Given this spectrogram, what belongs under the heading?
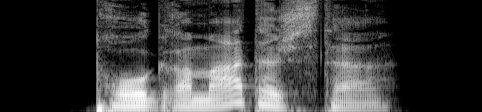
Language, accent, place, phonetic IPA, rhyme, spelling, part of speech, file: German, Germany, Berlin, [pʁoɡʁaˈmaːtɪʃstɐ], -aːtɪʃstɐ, programmatischster, adjective, De-programmatischster.ogg
- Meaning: inflection of programmatisch: 1. strong/mixed nominative masculine singular superlative degree 2. strong genitive/dative feminine singular superlative degree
